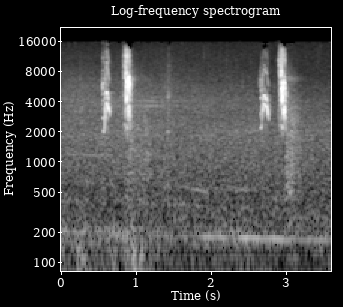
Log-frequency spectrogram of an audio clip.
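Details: Sparrows gathering at a post at a Tenmangu shrine to be given food, 2 May 2023. Two pairs of short, sharp high chirps about two seconds apart over a steady low hum and quiet hiss.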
